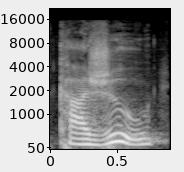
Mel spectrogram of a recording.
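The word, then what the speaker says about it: caju: I'd always known the cashew, which is pronounced kajou in Portuguese to be a nut.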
